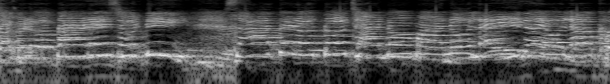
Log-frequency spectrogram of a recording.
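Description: Girls singing a Gujarati children's song, the melody carried continuously without a break.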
